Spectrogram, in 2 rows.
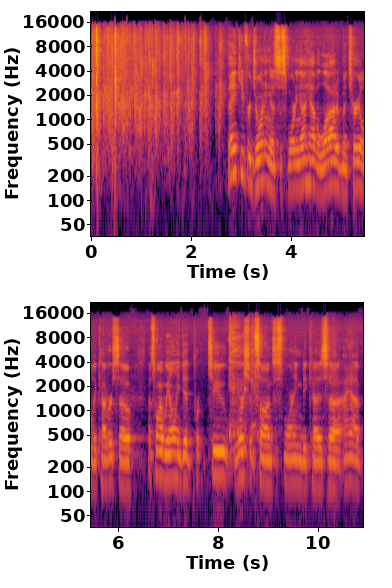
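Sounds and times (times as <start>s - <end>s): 
crowd applauding: 0.0s - 2.8s
speech: 2.8s - 10.8s.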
